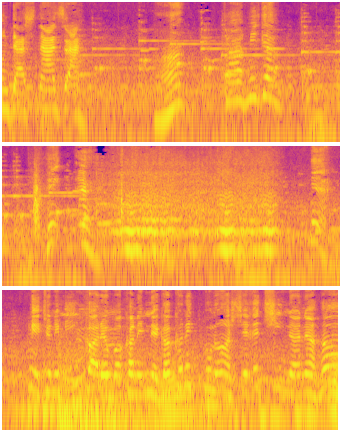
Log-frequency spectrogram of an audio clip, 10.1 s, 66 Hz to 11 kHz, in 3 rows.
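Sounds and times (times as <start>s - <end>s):
speech: 0.0s - 10.1s
bees buzzing: 4.3s - 6.4s.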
